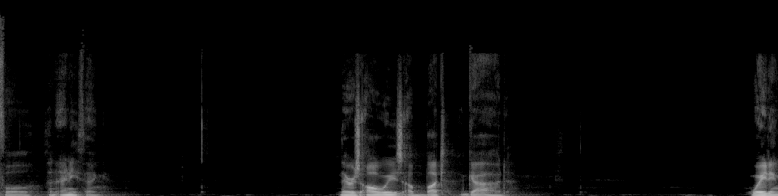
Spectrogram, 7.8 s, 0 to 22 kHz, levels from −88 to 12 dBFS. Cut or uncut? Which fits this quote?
uncut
